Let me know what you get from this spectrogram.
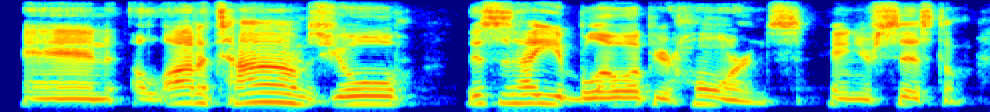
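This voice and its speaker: A man in his fifties with a low mid voice, casually talking through a mixing tutorial in a rambling, self-correcting, folksy way. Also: fairly bright tone, muffled recording. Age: 50s. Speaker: sound engineer teaching mixing. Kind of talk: casual screen-recorded tutorial. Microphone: dynamic vocal mic.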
